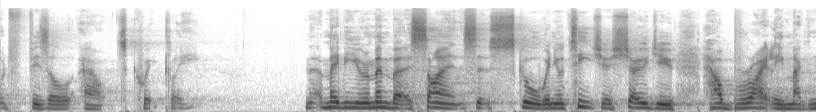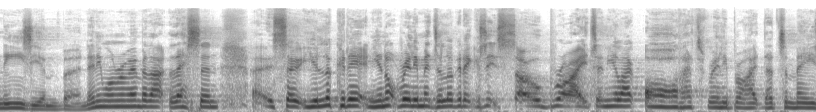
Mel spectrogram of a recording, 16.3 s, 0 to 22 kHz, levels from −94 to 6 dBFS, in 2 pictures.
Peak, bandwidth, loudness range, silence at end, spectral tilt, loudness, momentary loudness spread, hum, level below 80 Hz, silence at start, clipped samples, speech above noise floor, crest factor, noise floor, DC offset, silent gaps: -8 dBFS; 16 kHz; 5 LU; 0 s; -5 dB/octave; -25 LUFS; 14 LU; none; -62 dBFS; 0 s; under 0.1%; 45 dB; 18 dB; -71 dBFS; under 0.1%; none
